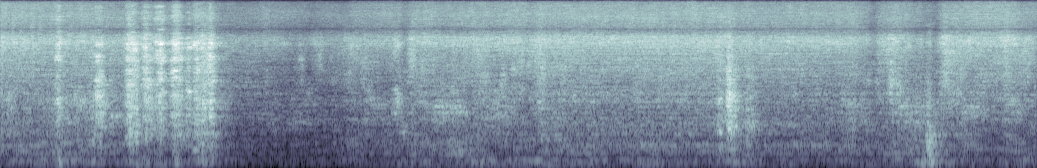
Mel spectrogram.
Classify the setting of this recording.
kitchen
